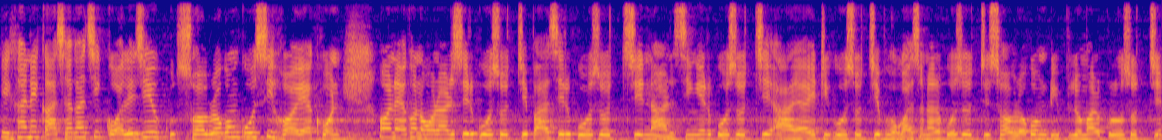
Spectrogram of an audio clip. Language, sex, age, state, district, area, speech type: Bengali, female, 18-30, West Bengal, Nadia, rural, spontaneous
